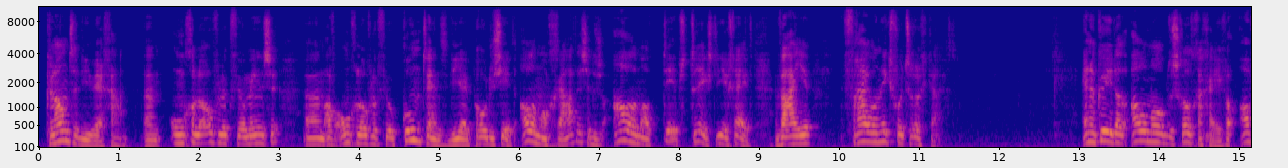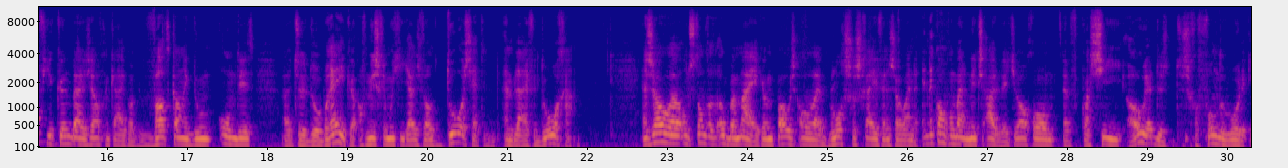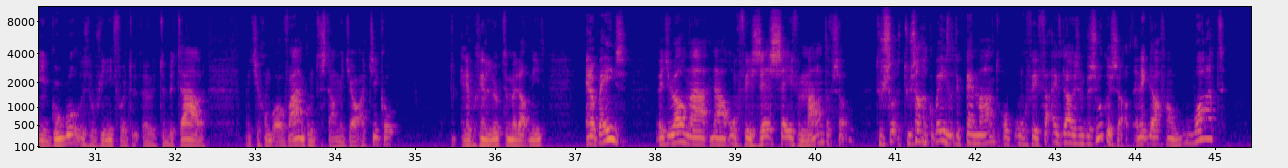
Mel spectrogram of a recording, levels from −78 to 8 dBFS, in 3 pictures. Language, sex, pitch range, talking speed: Dutch, male, 95-140 Hz, 220 wpm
